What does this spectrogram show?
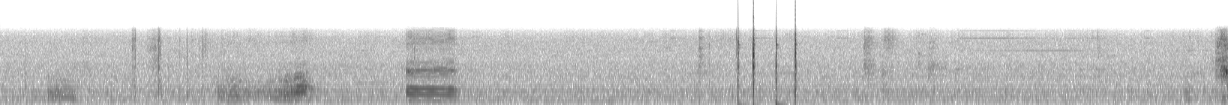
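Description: A pit bull puppy makes a brief, high whining yelp with a bright, nasal tone, preceded by softer grumbling noises. Several sharp clicks or taps follow, with faint music and a person's voice in the background.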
